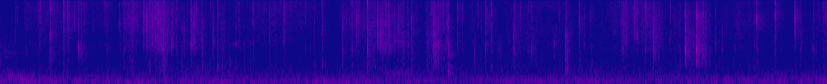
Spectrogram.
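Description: A yellow foam fruit protective net, a mesh sleeve, is stretched and squeezed between fingers. It gives off a dense run of soft, bright crinkling and squeaky crackles with very little low end.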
